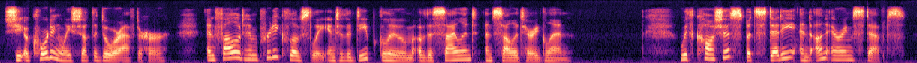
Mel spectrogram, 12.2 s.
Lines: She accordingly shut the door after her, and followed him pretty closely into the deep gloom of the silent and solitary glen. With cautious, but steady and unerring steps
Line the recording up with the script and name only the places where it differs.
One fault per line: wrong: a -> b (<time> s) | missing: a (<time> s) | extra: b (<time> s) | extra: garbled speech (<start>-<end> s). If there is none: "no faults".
no faults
